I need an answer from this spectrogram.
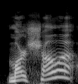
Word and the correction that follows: Mahershala: Ali, is that how you pronounce his first name? – Mahershala. – Mahershala Ali.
